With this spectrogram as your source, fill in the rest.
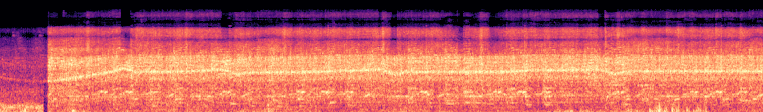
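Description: A truck engine hums steadily and revs slightly.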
